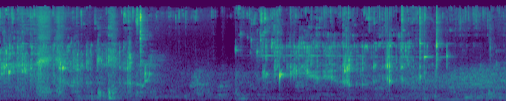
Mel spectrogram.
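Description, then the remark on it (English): Water is poured into a glass, with gurgling splashes and scattered drips in short bursts, a brief pause, then more pouring as the glass fills. “You want some more water? Yes, please.”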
